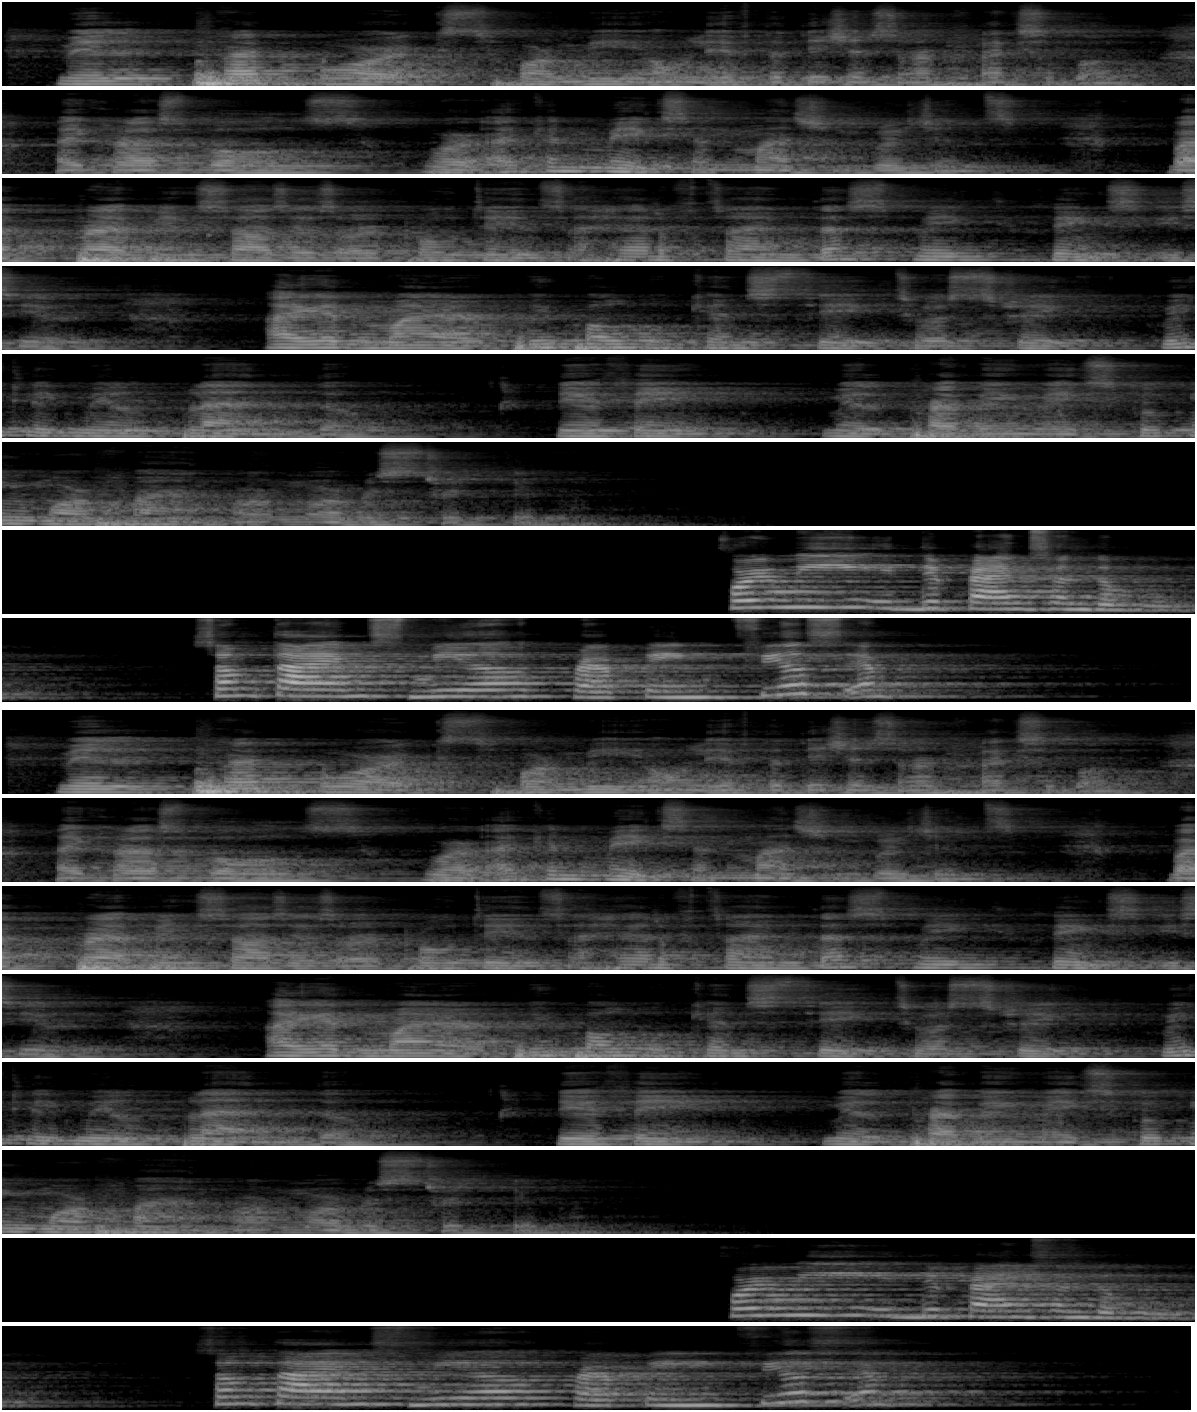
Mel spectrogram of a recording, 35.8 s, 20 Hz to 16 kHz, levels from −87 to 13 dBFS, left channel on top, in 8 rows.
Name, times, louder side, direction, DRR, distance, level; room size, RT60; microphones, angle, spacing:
voice 1, 0.0-12.6 12.9-14.1 14.4-17.4 17.8-19.3 20.0-20.5 21.0-24.6, left 1 dB, ahead, 0 dB, 1.4 m, -36 dB
voice 2, 29.6-31.3 32.1-34.7, left 4 dB, 75° left, 7 dB, 0.9 m, -29 dB
20.5 x 7.1 x 7.5 m, 1.4 s
head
